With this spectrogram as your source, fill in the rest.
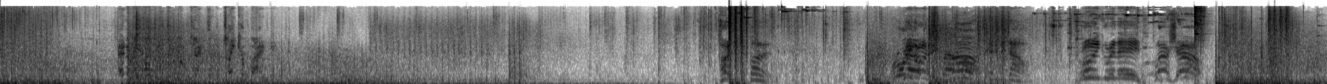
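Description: Rapid gunfire cracks in loud bursts.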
